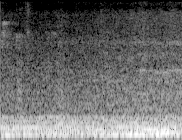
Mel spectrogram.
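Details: Toyota Innova while driving: a deep, steady airplane-like droning hum with a rough low rumble and grinding metal from a dry, burnt rear hub/axle bearing with play, to be replaced.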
